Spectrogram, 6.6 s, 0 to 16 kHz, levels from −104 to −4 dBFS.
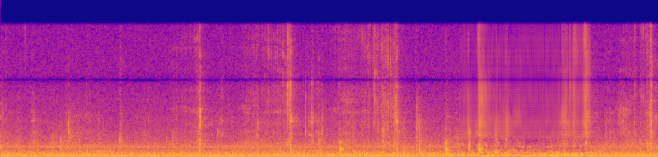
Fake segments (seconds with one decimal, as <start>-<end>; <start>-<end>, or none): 4.6-5.9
